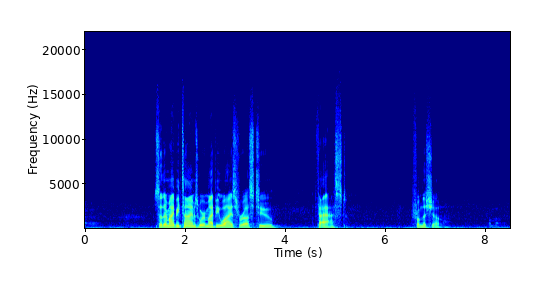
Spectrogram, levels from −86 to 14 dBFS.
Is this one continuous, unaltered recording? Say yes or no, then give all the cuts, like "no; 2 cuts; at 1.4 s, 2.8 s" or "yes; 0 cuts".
yes; 0 cuts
